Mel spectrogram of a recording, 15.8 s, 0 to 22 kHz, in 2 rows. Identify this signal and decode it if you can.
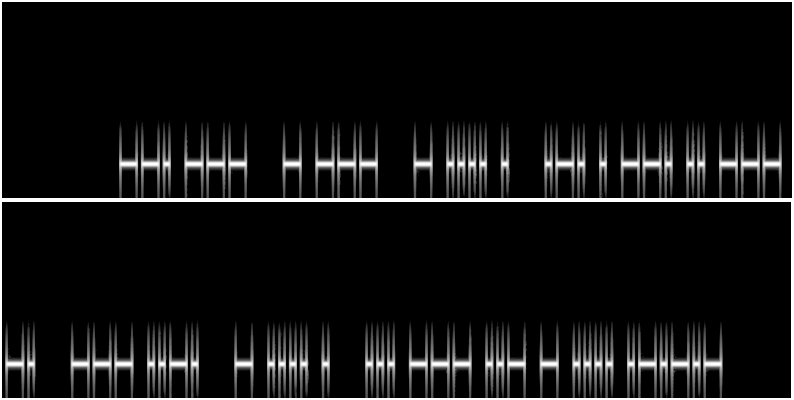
Morse code, heard as a keyed tone, about 22 wpm, 700 Hz. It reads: GO TO THE REGION OF THE SOUTH.
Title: Sentences from Top 1500 Words 22wpm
